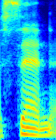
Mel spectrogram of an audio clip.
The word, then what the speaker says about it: Seine: The way they had it laid out, the way they had the athletes on the Seine, or the Seine, actually, it's pronounced.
